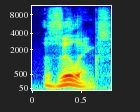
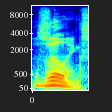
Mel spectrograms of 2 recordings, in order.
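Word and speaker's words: Xilinx: up um xlnx uh i keep forgetting how to pronounce it as zillings zillix i think that's how you pronounce it so again generally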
